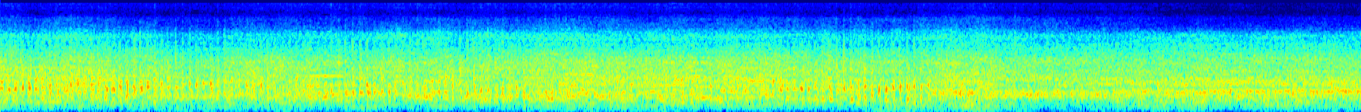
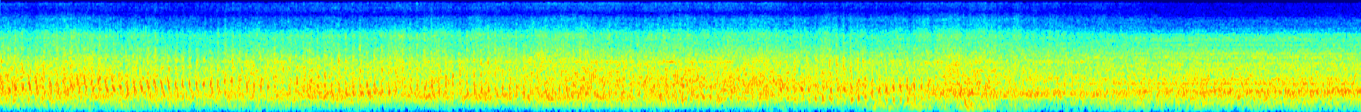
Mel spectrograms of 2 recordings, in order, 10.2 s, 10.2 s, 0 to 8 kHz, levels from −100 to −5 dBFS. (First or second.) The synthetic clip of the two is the first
